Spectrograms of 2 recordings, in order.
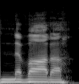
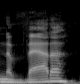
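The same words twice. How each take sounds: First: The middle vowel lacks the 'eh' sound. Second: The middle vowel has the 'eh' sound. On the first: This follows the Spanish origin of the name. "they don't have this eh sound. So I, I tend to lean towards Nevada" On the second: This is how the locals say it. "I'm pretty sure they say Nevada out there"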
